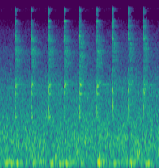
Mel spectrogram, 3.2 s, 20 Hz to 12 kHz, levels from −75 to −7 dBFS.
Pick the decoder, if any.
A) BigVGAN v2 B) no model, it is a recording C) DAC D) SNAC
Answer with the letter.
B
